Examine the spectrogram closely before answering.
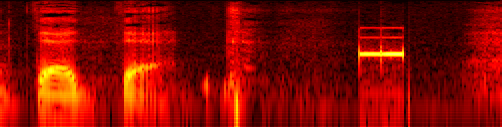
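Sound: beep tone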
